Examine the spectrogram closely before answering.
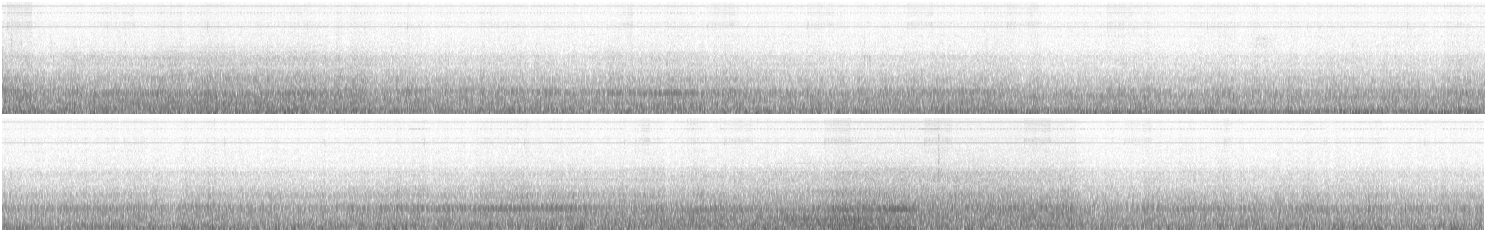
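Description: Engine and road noise of a moving car heard from inside the cabin, a steady low rumble. It swells briefly about three-quarters of the way through.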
